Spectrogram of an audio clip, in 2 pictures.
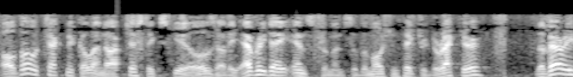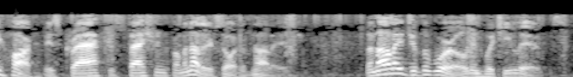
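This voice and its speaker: Muffled vintage American radio announcer, very animated man. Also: lowish voice, slight background noise. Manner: formal, dramatic, grandly measured.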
